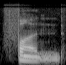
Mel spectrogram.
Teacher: You don't have to release the D.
